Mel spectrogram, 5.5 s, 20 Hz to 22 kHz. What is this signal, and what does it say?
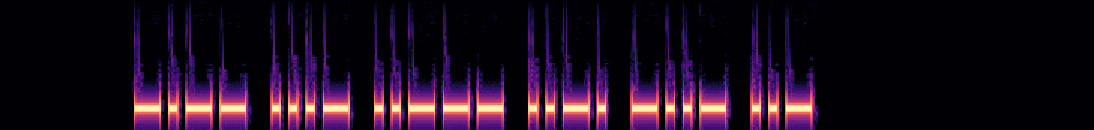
Morse code, heard as a keyed tone, about 28 wpm, 700 Hz. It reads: YV2FXU
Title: DXCC-100 Call Signs - 6 Characters - Repeated 2x - 28wpm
